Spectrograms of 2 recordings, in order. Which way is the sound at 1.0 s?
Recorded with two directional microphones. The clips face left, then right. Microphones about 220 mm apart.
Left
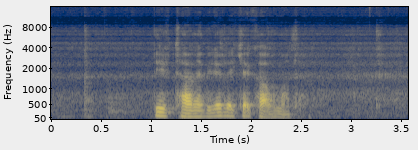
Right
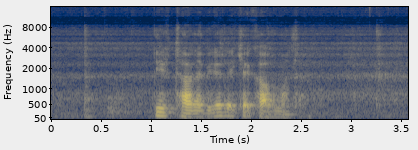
20° left (ahead or behind).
